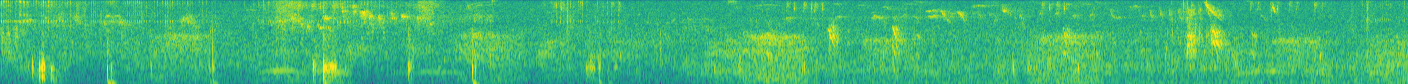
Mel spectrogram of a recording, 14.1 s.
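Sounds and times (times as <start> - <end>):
faint bird chirps: 6.9 - 14.0.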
